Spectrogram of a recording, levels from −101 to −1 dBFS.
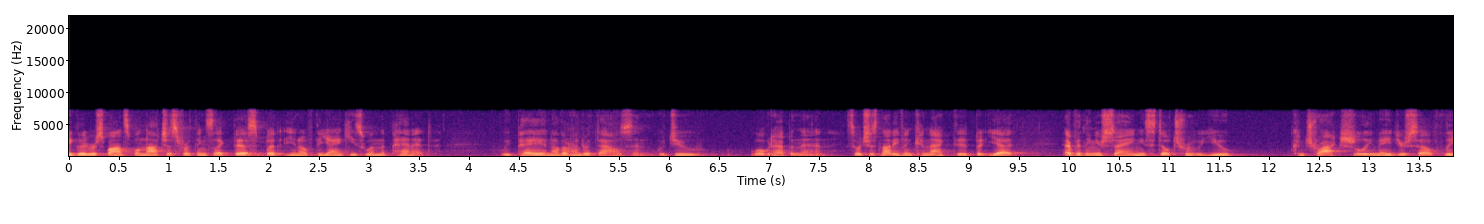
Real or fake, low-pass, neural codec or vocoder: real; 7.2 kHz; none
